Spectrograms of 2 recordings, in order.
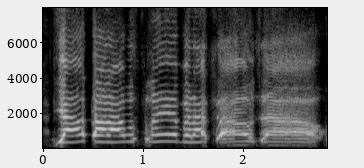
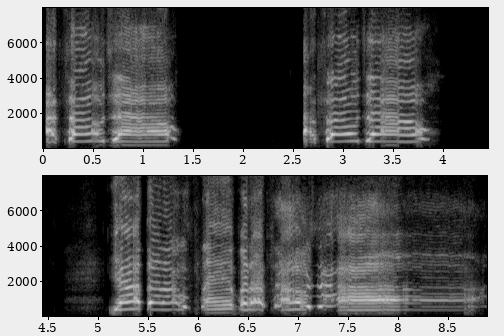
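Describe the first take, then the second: First: Gloating in a thick southern accent, much higher. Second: High, slow chanted told-you-so, shouting; sung, singsong gloat. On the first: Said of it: "And my southern accent". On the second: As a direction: chant it like a victory taunt, stretched out. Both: Real, not acted.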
